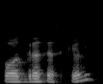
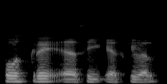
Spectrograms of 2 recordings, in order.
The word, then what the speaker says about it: PostgreSQL: postgres.service postgresql.service it's a basically post i i pronounce like postgresql but it's a post gray c sql so just uh just get used to that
